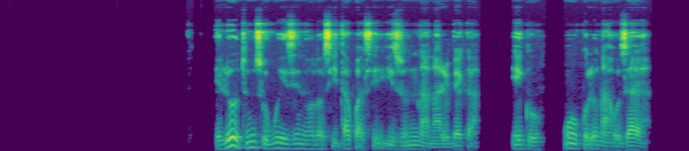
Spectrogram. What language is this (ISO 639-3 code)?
ibo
